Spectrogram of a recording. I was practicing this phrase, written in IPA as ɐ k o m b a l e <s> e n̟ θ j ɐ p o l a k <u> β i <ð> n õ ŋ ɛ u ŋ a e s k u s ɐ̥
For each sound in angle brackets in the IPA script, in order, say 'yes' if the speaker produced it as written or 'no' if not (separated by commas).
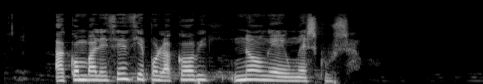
no, no, yes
